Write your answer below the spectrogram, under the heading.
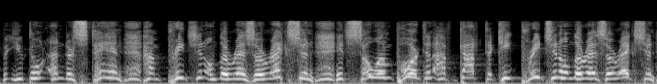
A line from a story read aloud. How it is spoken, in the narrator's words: pastor whispered and said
